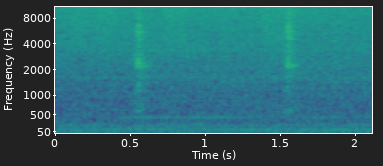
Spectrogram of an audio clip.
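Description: Faint, regular ticks about once a second, clock-like, over quiet room tone.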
